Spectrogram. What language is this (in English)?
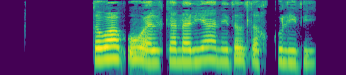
Pashto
